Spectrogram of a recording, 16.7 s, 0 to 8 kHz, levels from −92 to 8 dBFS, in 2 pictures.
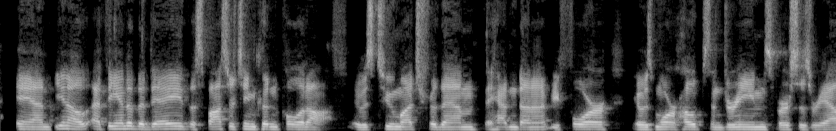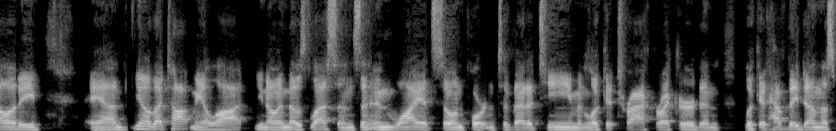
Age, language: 30-49, English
